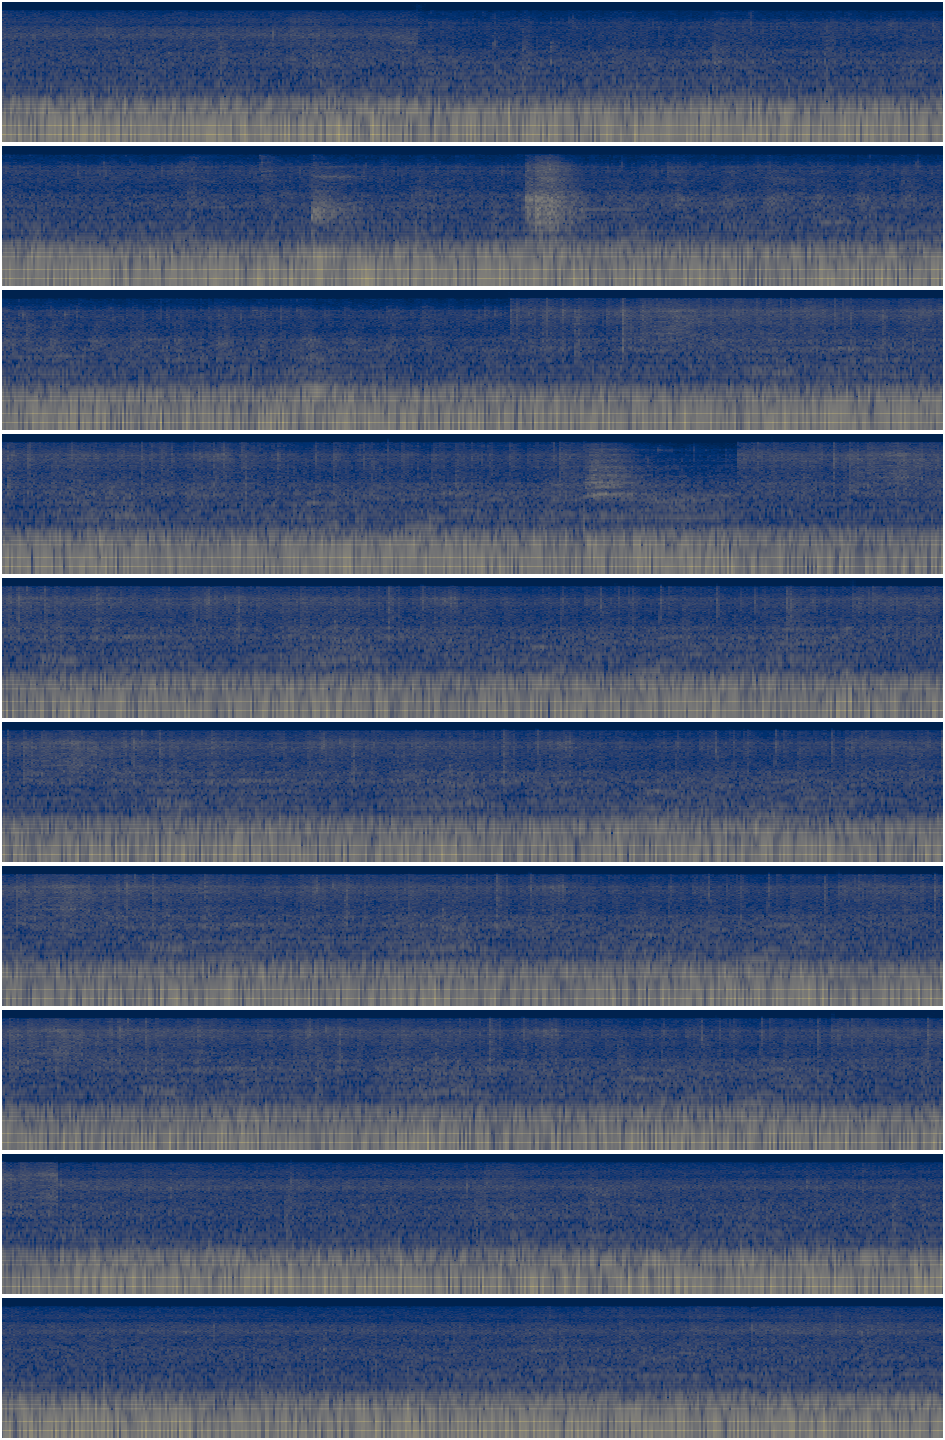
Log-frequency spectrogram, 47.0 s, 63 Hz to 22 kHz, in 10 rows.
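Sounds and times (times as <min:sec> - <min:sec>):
low hum: 0:00.0 - 0:08.2
food sizzling on a griddle: 0:12.0 - 0:47.0.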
